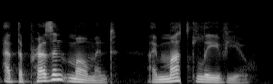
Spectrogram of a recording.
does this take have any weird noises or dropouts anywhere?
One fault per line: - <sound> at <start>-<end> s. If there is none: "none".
- dropout at 1.8-1.9 s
